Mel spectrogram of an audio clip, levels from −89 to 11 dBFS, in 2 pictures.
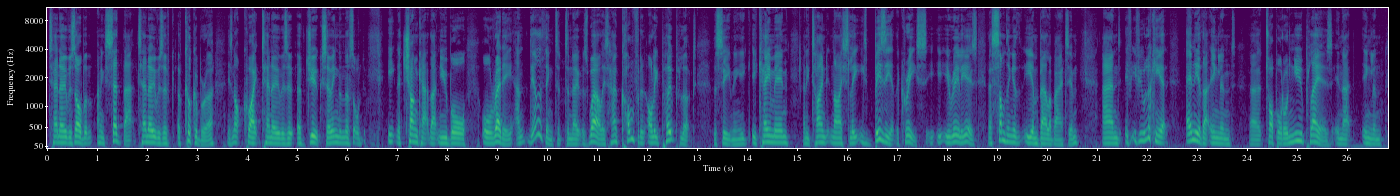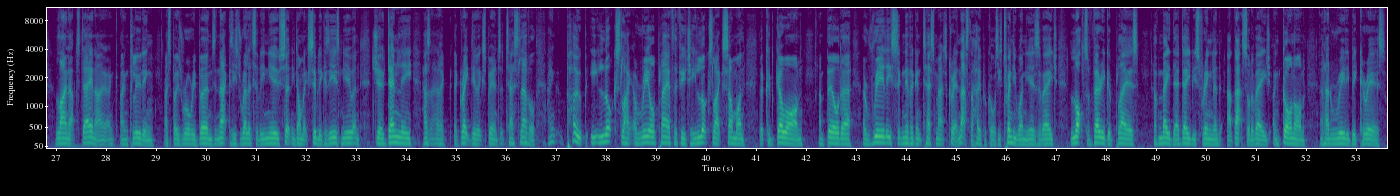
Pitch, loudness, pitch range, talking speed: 120 Hz, -28 LUFS, 110-135 Hz, 215 wpm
